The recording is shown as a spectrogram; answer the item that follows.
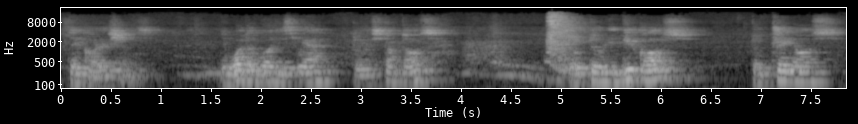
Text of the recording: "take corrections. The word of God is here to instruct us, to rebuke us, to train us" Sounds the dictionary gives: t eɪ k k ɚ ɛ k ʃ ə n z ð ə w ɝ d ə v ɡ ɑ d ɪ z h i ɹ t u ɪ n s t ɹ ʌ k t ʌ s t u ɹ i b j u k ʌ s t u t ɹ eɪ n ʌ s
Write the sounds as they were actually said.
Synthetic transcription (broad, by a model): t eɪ k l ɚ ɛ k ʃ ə n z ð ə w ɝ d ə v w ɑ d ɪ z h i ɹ t u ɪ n s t ɔ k t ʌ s t u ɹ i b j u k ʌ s t u t ɹ eɪ n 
